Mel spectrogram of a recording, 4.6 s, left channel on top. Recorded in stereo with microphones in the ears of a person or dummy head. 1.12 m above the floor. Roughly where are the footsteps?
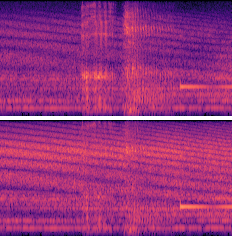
I don't hear footsteps.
